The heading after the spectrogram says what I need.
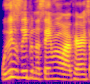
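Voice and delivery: ordinary talk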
